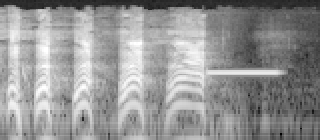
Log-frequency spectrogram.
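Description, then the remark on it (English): A voice sounds out in four or five short, rhythmic bursts, then a steady, high-pitched censor beep bleeping out swearing holds alone for about half a second before cutting off into silence. “Nah, you ain't got to beep that shit.”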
